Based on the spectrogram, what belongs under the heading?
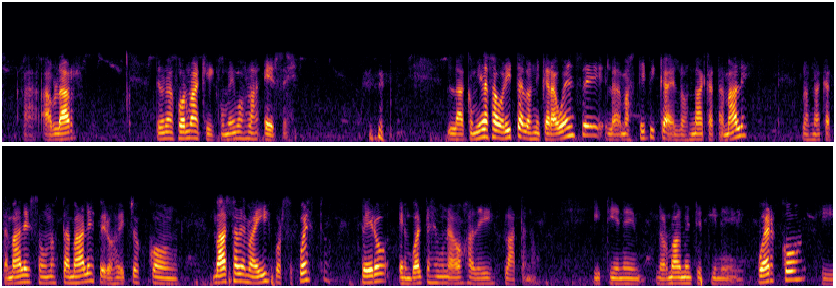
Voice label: Nicaragua Male

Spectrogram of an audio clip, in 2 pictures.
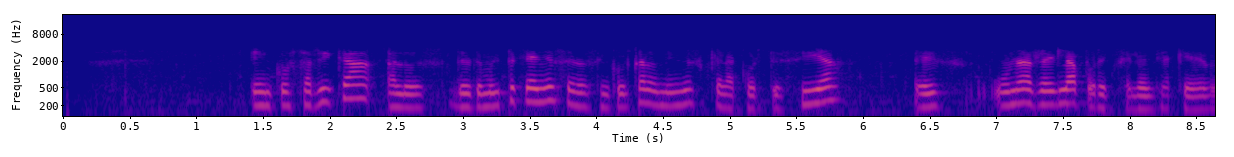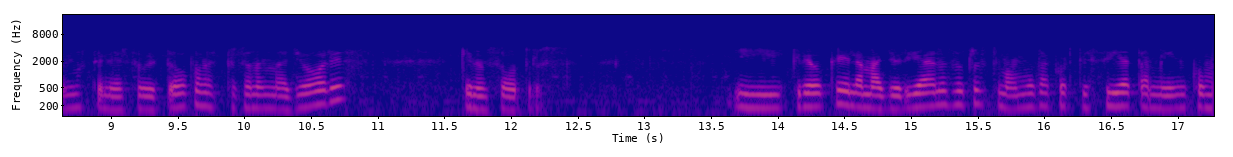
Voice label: Costa Rica Fem

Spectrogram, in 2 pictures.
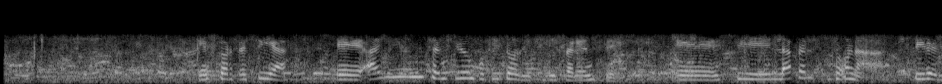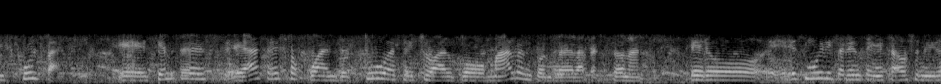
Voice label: Colombia Barranquilla Female

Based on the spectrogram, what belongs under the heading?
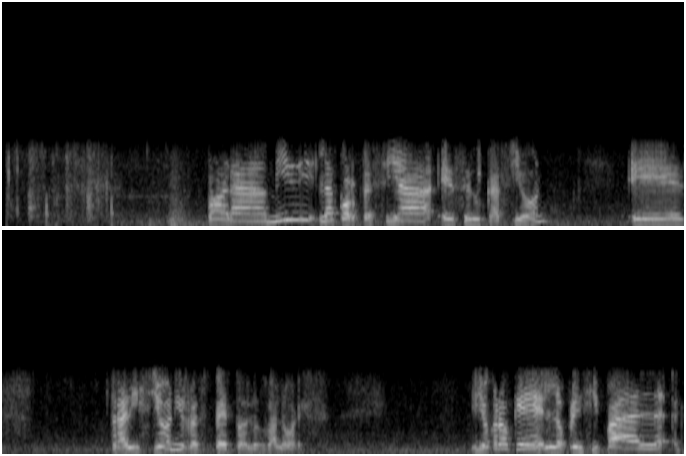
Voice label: Mexico City Politeness Fem

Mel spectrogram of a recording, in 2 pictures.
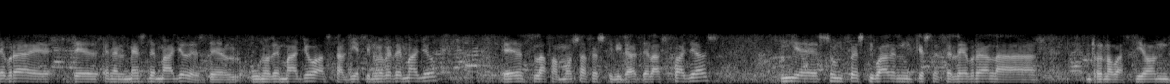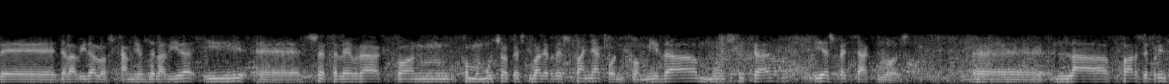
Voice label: Spain Valencia Male

